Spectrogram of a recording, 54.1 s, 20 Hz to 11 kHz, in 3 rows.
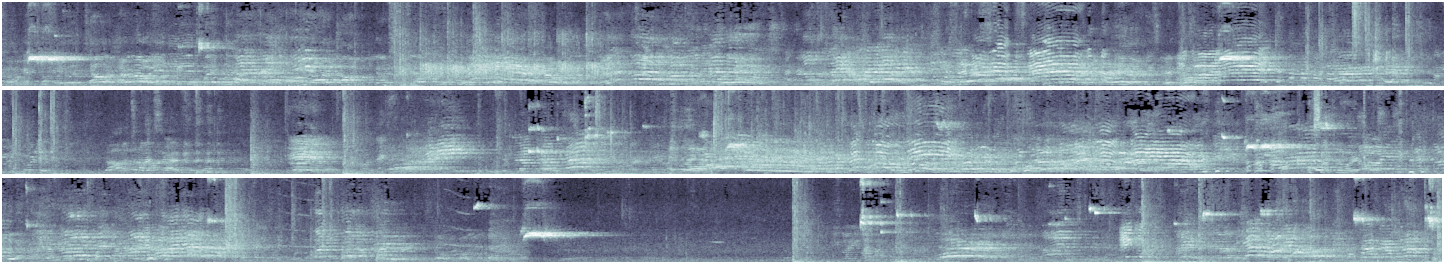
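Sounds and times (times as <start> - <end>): volleyball slaps: 45.9 - 46.4
echoing voices: 47.6 - 54.0
girls and spectators shouting: 47.7 - 50.2.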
